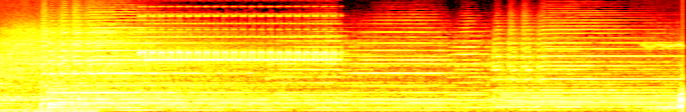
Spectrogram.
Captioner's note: a sound like a phone ringing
